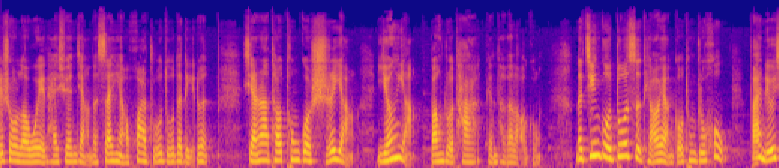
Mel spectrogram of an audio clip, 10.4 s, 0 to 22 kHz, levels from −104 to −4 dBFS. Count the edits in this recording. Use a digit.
0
